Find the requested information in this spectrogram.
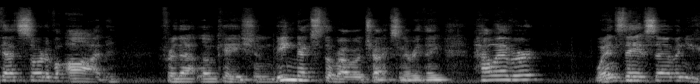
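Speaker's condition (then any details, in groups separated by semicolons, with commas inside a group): No condition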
